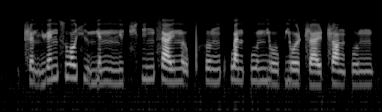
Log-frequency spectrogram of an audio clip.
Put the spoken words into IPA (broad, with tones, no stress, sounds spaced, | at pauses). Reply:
ʈ͡ʂ ə̰˨˩ n ɥ ɛ˥ n s w ɔ˥ ɕ y̰˨˩ m j ɛ˦ n̪ ə˩ n n̪ y˧˥ t͡ɕʰ i˧˥ ŋ s a˧˥ ɪ̯ n̪ ɤ̰˨˩ pʰ ɤ˧˥ ŋ pʰ w a˧ n p u˧˥ n̪ j o˧˥ ʊ̯ p j o˥˩ ʊ̯ ʈ͡ʂ a˧˥ ɪ̯ ʈ͡ʂ ɑ˥˩ ŋ f ʊ˥ ŋ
